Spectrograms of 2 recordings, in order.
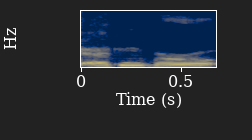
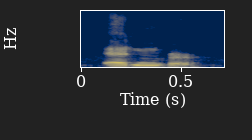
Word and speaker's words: Edinburgh: Malcolm was the guy at the Edinburgh or I know I said it wrong. Edinburgh.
